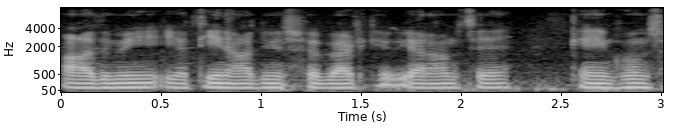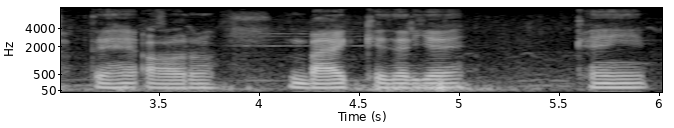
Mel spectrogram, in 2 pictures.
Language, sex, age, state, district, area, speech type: Urdu, male, 30-45, Bihar, Supaul, rural, spontaneous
